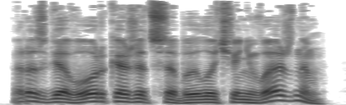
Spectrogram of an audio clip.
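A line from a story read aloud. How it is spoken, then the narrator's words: Plain question. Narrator (Russian): спросил Рэндом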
